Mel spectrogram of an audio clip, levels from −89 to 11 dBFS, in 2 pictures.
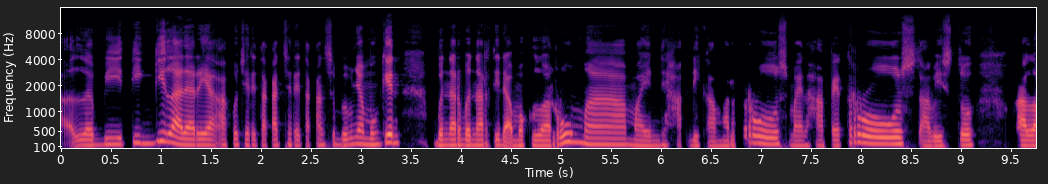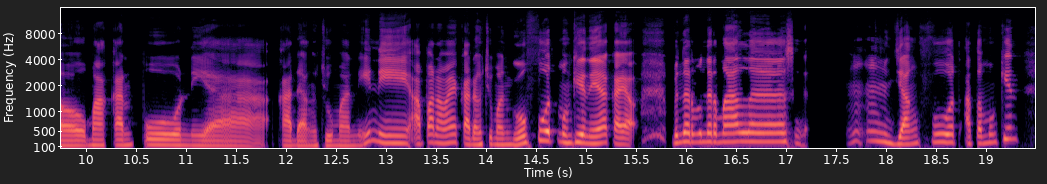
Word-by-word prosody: lebih 145 +4 -4
tinggi 195 +4 -3
lah 200 -7 +3
dari 145 -1 +1
yang - - -9
aku 145 - -7
ceritakan-ceritakan 140 -1 -9
sebelumnya, 145 +4 -5
mungkin 160 +7 +2 0.4
benar-benar 135 0 -1
tidak 130 -2 -1
mau 130 - -1
keluar 130 -1 -2
rumah, 155 -6 -1
main 125 -2 -6
di 130 - -9
ha - - -16
di 120 -1 -9
kamar 120 +1 -9
terus, 180 -5 -1
main 125 -1 -7
HP 130 +1 -8
terus, 170 -4 +1
habis 120 0 -5
tuh 135 -1 -1 0.4
kalau 130 -1 +3
makan 140 +1 0
pun 140 -2 +2
ya 120 -5 -2 0.2
kadang 60 - -1
cuman 125 -1 -4
ini 190 - +1
apa 195 +5 +1
namanya, 190 +2 +1
kadang 155 -1 +2
cuman 155 -2 -2
GoFood 220 - +4
mungkin 205 -2 +4
ya 185 +3 +6
kayak 165 -5 +3 0.3
bener-bener 220 +2 +3
males 225 +1 +4 0.6
mhm, 235 -1 -4
junk 165 +1 +3
food 210 -2 +2
atau 175 +2 -1
mungkin 245 +10 -3
155 Hz, 145 wpm, -23 LUFS, 135-195 Hz, 0.6 s, ya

